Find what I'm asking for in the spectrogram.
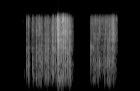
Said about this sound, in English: we're going to give them a couple shuffles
